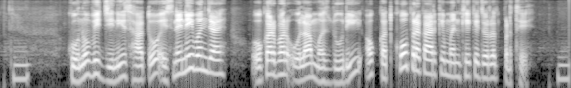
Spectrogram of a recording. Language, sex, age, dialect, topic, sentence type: Chhattisgarhi, male, 31-35, Central, banking, statement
